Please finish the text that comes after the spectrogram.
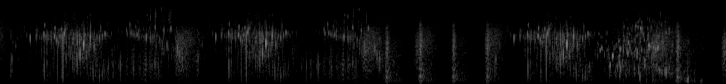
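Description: Watering a plant with a watering can in Stardew Valley: three repeated pouring swooshes of trickling, splashing water in an even rhythm, soft and close, with no voices over it.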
